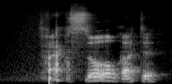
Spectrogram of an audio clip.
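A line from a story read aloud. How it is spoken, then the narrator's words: Laughing master of house. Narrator (German): lachte der Hausherr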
